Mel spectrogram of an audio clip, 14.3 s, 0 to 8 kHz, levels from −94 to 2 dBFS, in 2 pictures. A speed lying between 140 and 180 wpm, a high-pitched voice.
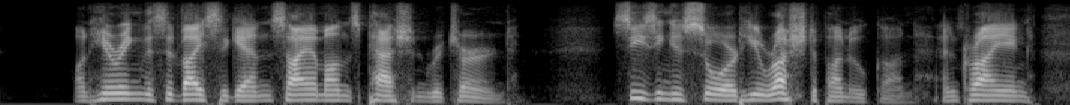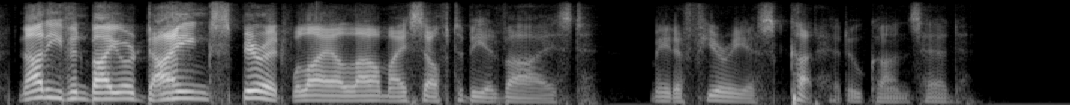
No: average, 160 wpm; medium, 140 Hz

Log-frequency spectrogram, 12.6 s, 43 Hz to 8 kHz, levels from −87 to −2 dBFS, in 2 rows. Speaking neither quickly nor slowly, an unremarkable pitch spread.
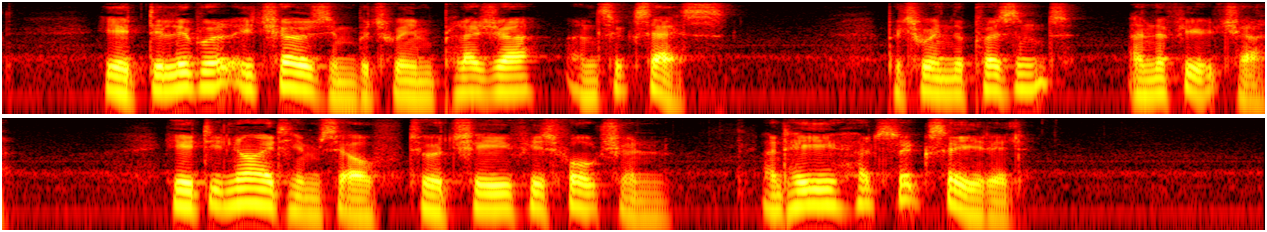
No: slow, 120 wpm; average, 4.0 semitones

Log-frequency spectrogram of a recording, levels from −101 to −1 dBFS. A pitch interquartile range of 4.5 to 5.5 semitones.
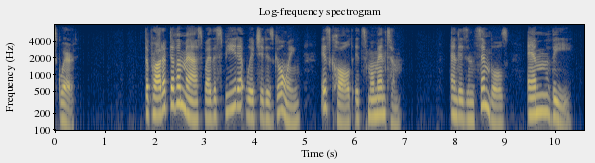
Yes: average, 5.0 semitones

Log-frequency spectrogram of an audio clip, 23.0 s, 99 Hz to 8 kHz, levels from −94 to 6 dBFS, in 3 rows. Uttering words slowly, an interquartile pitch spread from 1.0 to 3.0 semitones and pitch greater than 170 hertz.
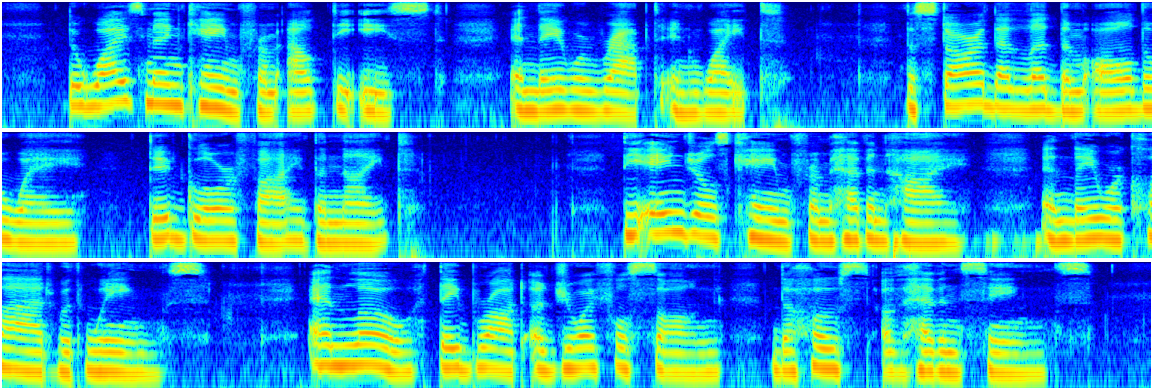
Yes: slow, 130 wpm; narrow, 2.6 semitones; medium, 185 Hz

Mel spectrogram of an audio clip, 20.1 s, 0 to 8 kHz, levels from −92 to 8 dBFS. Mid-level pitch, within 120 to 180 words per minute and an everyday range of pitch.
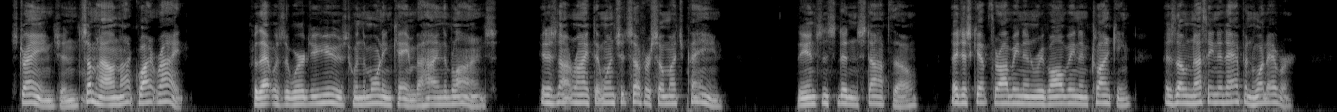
Yes: medium, 150 Hz; average, 150 wpm; average, 3.2 semitones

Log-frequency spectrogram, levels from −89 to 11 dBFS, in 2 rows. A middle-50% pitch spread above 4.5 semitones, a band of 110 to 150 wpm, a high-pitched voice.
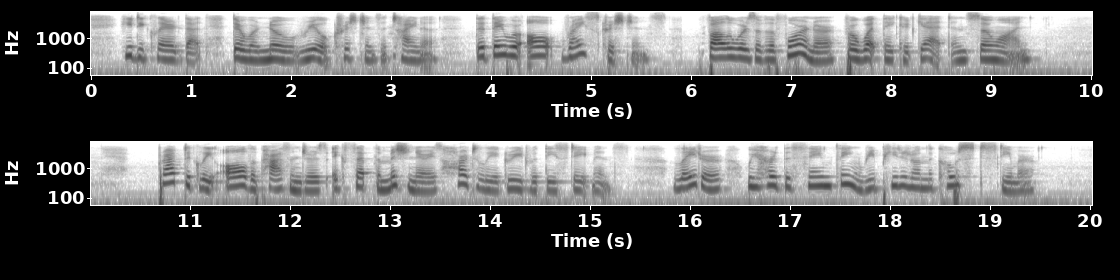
Yes: average, 5.1 semitones; average, 145 wpm; high, 210 Hz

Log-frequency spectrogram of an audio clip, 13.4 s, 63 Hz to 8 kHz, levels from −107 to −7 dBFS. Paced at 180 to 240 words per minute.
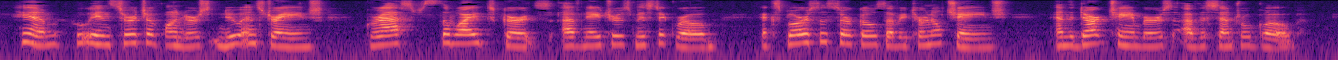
No: average, 140 wpm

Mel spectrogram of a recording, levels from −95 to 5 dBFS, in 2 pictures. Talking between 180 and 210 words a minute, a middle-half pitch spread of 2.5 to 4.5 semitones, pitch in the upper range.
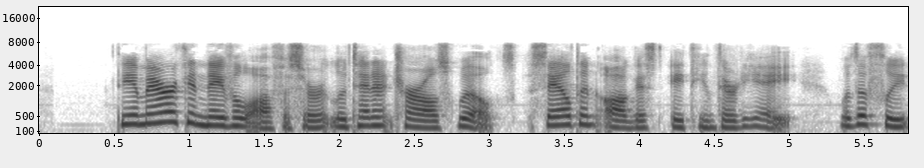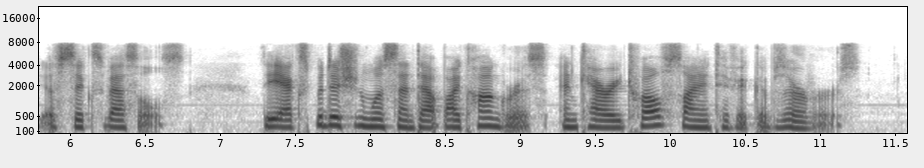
No: average, 150 wpm; average, 4.0 semitones; high, 200 Hz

